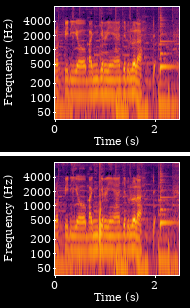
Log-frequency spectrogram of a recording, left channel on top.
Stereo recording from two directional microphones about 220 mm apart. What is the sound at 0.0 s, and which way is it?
Speech, 10° right (ahead or behind).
